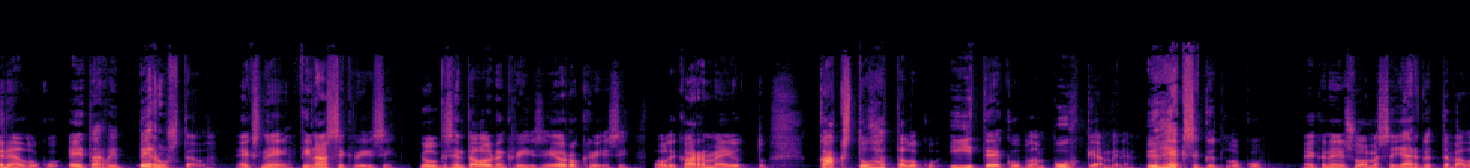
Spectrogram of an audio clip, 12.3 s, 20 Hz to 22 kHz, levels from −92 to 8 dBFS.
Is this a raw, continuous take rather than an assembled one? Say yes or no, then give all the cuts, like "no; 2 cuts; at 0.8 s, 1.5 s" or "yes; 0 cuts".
no; 2 cuts; at 3.4 s, 5.3 s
